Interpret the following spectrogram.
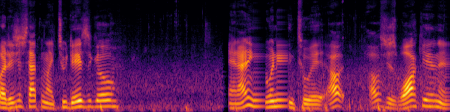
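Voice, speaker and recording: A man's high voice at a very fast pace, broken by long, frequent pauses. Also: ordinary pitch variation. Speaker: fishing streamer. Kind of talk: casual live stream chat. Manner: casual, halting.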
